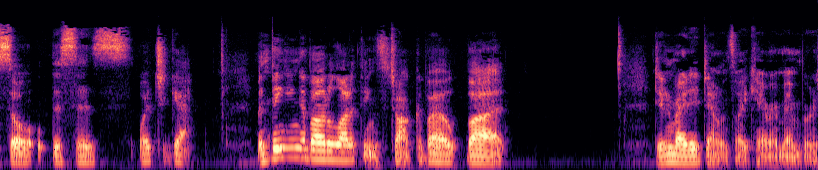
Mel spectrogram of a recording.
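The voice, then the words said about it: Hoarse, partly lost voice. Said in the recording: “my voice sounds like this because of allergies and also losing my voice.”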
